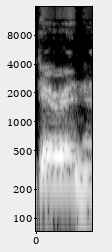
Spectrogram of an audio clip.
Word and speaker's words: Deron: It's pronounced Deron as in Darren.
